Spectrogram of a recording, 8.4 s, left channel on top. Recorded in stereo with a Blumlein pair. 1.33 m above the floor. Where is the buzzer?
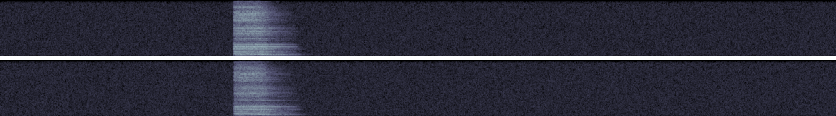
30° left, 3.5 m.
